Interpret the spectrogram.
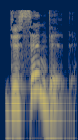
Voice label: "descended", pronounce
